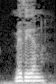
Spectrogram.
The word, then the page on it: Mithian: English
